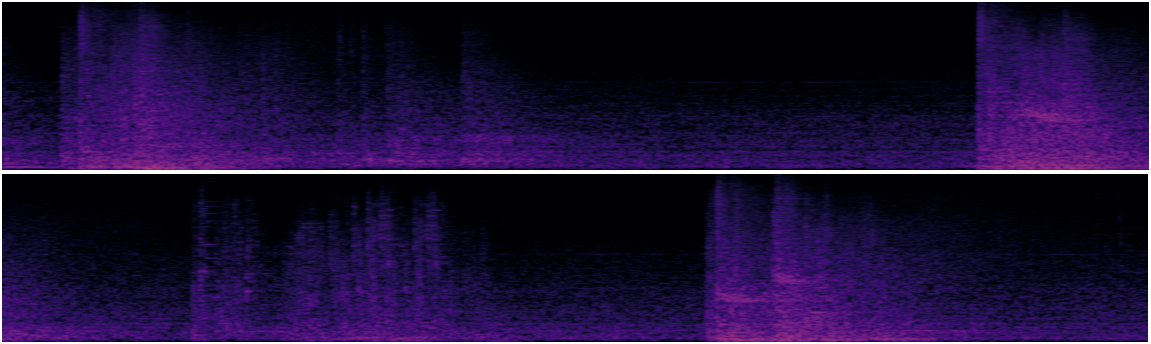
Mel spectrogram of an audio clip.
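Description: Heavy naval guns boom loudly.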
